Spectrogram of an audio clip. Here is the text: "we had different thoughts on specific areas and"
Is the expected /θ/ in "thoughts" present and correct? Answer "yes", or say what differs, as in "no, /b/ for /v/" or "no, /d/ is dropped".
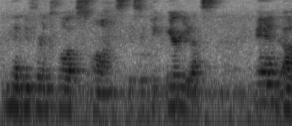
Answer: no, /f/ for /θ/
